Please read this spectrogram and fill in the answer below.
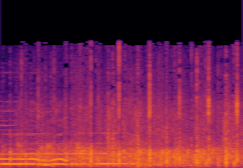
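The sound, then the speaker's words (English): A live audience at an in-store event at Micro Center applauds with brisk, steady clapping that fills the whole moment, with a brief tonal sound near the start. “There's the live studio audience”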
